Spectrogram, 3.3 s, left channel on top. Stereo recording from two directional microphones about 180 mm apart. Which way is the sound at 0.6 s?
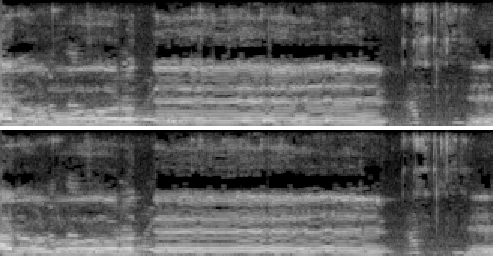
15° right (ahead or behind).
